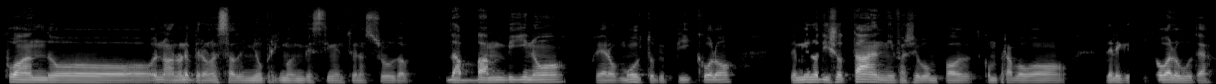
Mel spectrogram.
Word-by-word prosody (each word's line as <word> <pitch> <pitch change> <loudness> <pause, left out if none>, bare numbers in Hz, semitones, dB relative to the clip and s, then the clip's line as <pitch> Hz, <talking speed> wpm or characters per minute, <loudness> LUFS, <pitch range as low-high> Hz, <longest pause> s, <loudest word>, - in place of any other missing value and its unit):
Quando 100 -2 +3
no, 100 -3 0
non 100 +2 0
è 110 - +3
vero, 100 -1 -2
non 95 - -1
è - - -5
stato 100 -1 +3
il 95 - -5
mio 95 0 -1
primo 95 +1 -5
investimento 90 0 -5
in 90 - -4
assoluto. 95 +1 -5 0.2
Da 100 - +1
bambino, 110 +4 +1 0.2
ero 95 0 -2
molto 100 0 -2
più 95 0 -12
piccolo, 110 +2 -2 0.5
nemmeno 110 +3 +2
18 110 +2 +1
anni 115 -4 +6
facevo 95 -1 -4
un 95 0 -4
po', 100 +1 -2
uhm, 95 -1 -3
compravo 95 0 -3 0.3
delle 100 -1 -1
criptovalute. 100 -1 0
100 Hz, 150 wpm, -30 LUFS, 95-105 Hz, 0.5 s, anni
